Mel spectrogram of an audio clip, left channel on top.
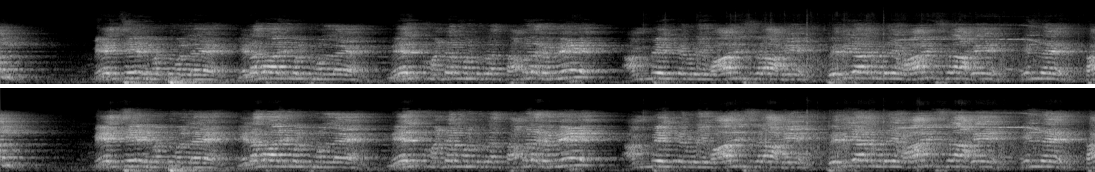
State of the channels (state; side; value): normal; both; correlation 0.64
